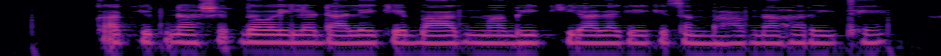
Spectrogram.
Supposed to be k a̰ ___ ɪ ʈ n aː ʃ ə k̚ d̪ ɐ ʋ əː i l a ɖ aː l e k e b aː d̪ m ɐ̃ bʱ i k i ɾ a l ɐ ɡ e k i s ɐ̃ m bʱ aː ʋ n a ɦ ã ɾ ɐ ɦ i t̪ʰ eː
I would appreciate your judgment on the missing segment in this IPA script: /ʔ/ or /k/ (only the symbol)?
k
